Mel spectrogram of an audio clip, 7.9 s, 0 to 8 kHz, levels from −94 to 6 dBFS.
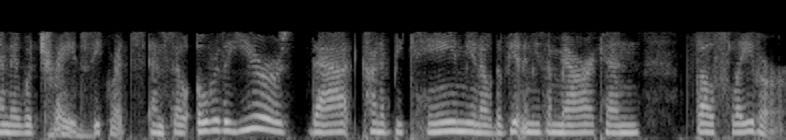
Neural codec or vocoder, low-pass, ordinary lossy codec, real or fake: codec, 16 kHz, 4.8 kbps, FACodec; 7.2 kHz; AAC, 16 kbps; fake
